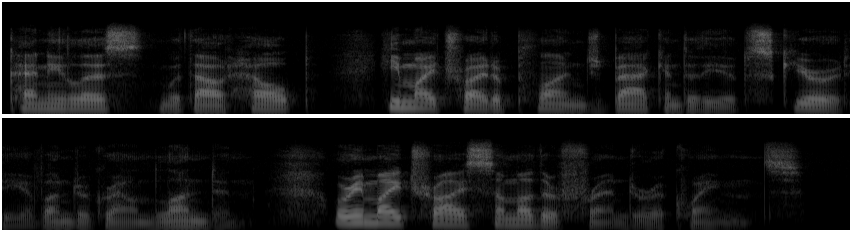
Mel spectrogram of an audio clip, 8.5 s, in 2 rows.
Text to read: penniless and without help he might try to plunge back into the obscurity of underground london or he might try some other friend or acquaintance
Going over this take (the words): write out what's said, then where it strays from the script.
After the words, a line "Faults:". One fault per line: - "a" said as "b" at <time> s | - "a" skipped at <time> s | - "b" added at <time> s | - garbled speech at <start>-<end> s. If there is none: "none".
penniless without help he might try to plunge back into the obscurity of underground london or he might try some other friend or acquaintance
Faults:
- "and" skipped at 0.7 s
